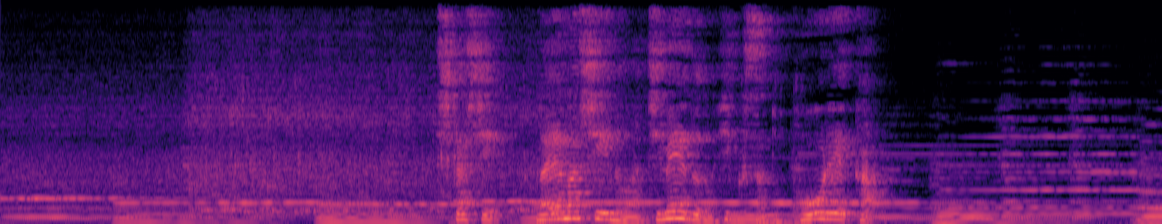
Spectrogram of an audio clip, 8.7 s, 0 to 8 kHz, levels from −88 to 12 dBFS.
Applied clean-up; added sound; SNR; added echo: none; none; none; reverberation time 0.5 s.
